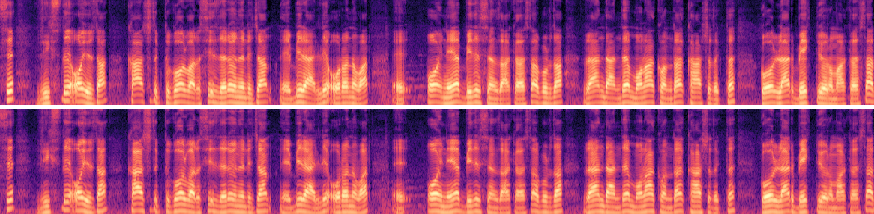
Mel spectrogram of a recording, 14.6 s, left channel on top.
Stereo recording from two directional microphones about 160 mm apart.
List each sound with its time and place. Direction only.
0.0 s speech: 15° left (ahead or behind); by 6.1 s centre (ahead or behind)
7.1 s speech: 5° left (ahead or behind)
9.8 s speech: 15° right (ahead or behind)
10.5 s speech: centre (ahead or behind)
